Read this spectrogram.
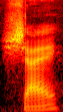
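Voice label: "shai", Mandarin Chinese pinyin, second tone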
